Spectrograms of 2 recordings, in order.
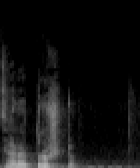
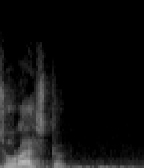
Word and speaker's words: Zarathustra: I am revising name, named as Zarathustra. But this Zarathustra word was not pronounced properly by Britishers. They are calling them as Zoroaster.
